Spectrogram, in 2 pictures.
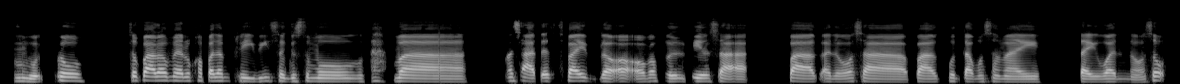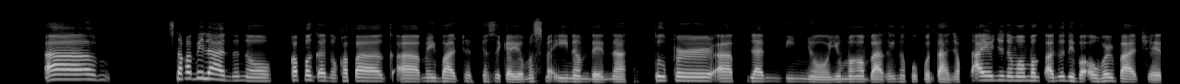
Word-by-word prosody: Umuwi 140 -4 +2 0.2
so 170 -3 +3 0.5
so 190 - +2
parang 185 -1 +5
meron 175 -1 +1
ka 180 - -3
palang 165 -1 +1
cravings 155 +1 -3
na 150 - +1
gusto 150 +1 -4
mong, 145 -1 0
ah, - - -8
ma 150 0 +5 1.0
ma-satisfy 165 +1 +2 0.2
oo, 145 - +5
oo, 135 -1 +3
ma-fulfill 145 -1 -1
sa 120 - +3 0.4
pag-ano 135 -2 +1
mo, - - -1
sa 125 -5 +3
pagpunta 135 0 0
mo 135 - -7
sa 140 -1 -6
may 125 -1 0 0.4
Taiwan, 130 0 +2
'no. 115 0 -5
So, 185 +8 -1 0.6
um, 235 -1 +3 0.5
sa 260 - -1
kabila 260 -6 +2
nun 190 0 -10
'no, 165 -2 -2 0.3
kapag 205 -3 +1
ano 150 -2 -11
kapag, 160 -3 +1
ah, 140 -1 +2
may 155 0 -5
budget 145 -1 -2
kasi 145 0 -9
kayo, 120 0 0
mas 145 +1 -6
mainam 135 -3 -4
din 120 +1 -2
na 120 -1 -1 0.2
super, 175 -2 +1
ah, 145 -1 +3 0.2
planned 150 -1 -2
ninyo 130 -5 -6
yung 125 +2 -5
mga 125 0 -2
bagay 120 +1 +1
na 135 0 -10
pupuntahan 120 -2 -2
n'yo. - - -3
Kasi - - -6
ayaw 195 - +2
n'yo 200 - -5
namang 185 -1 +1
mag-ano, 175 +1 0
'di 175 - +2
ba, 150 - +3
over 155 +2 0
budget, 120 -5 0
145 Hz, 165 wpm, -24 LUFS, 130-170 Hz, 1.0 s, parang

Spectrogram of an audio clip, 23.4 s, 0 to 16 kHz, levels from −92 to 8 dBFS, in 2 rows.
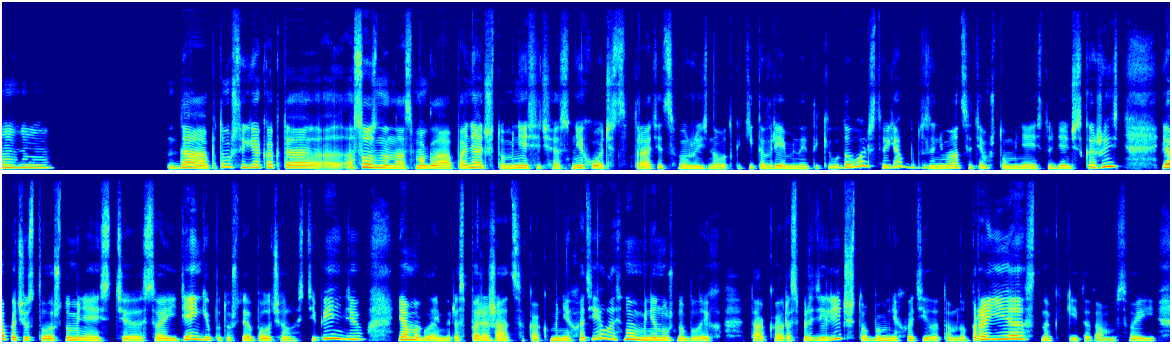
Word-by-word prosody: Мгм. 255 -1 0 1.1
Да, 235 -1 +4
потому 265 +10 -3
что 280 -1 -3
я 275 +1 +1
как-то, 240 -3 +1
а, - - -3
осознанно 235 -9 +4
смогла 215 -3 +2
понять, 225 +6 +2
что 205 - -7
мне 220 +3 +3
сейчас 205 -1 -8
не 225 +3 +2
хочется 220 -4 -2
тратить 190 -2 -3
свою 200 0 -3
жизнь 190 -1 -2
на 185 - -4
вот 180 +1 -7
какие-то 195 -1 -7
временные 185 -2 -1
такие 200 +2 -11
удовольствия. 280 - 0
Я 310 +10 -2
буду 265 -9 -11
заниматься 215 0 -2
тем, 235 +4 -5
что 220 -3 -8
у - - -2
меня 185 0 -4
есть 180 0 -7
студенческая 215 +5 -2
жизнь. 375 +8 +6 0.4
Я 300 +2 +8
почувствовала, 220 -7 0
что 200 +3 -1
у - - +5
меня 210 -5 +3
есть, 185 +1 -6
э, 175 -2 0
свои 195 +1 0
деньги, 275 +4 +3
потому 200 -3 -9
что 195 - -5
я 185 - +2
получала 180 -2 -3
стипендию, 285 - +2 0.3
я 255 0 +6
могла 215 -7 +2
ими 180 - -3
распоряжаться, 195 -1 -1
как 185 0 -9
мне 190 0 -1
хотелось. 310 - -2
Ну, 295 0 +5
мне 220 -3 +4
нужно 200 -3 0
было 175 - -5
их 190 - -5 0.2
так 180 +1 -5
распределить, 215 - -1
чтобы 190 -1 -5
мне 195 -1 -1
хватило 185 -2 -5
там - - -9
на - - -8
проезд, 305 +5 +5
на 195 -3 -4
какие-то 140 - -11
там - - -10
свои, 185 -2 -5
210 Hz, 185 wpm, -23 LUFS, 190-250 Hz, 1.1 s, Я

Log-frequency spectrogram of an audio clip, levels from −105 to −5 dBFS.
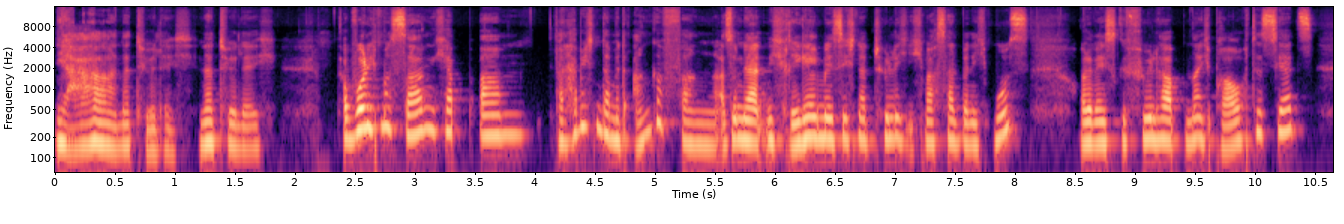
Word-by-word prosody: Ja, 160 -1 +1
natürlich, 135 -4 -8
natürlich. 155 -4 -4 0.5
Obwohl 245 +9 +8
ich 275 0 +2
muss 280 -1 +5
sagen, 225 +4 +4
ich 255 0 -6
habe, 240 0 0 0.2
ähm 215 +1 -1 0.2
wann 175 -1 -3
habe 255 - 0
ich 285 - -6
denn 270 - -2
damit 185 -6 -1
angefangen? 170 - -4
Also, 155 +4 0
na 175 -2 +6
ja, - - -13
nicht 180 -2 -4
regelmäßig 185 +2 +3
natürlich. 185 +1 -3
Ich 185 - -12
mache 170 0 -2
es - - -2
halt, 175 -1 -3
wenn 160 - -1
ich 155 0 -7
muss, 230 +8 +2 0.4
oder 165 0 +3
wenn 170 - +2
ich's 170 +1 -1
Gefühl 185 +1 -1
habe, 180 -1 +2
ne, 190 +2 -1
ich 180 - -7
brauche 160 +4 -1
das 230 +4 +1
jetzt. 255 - 0
180 Hz, 220 wpm, -22 LUFS, 165-215 Hz, 0.5 s, Obwohl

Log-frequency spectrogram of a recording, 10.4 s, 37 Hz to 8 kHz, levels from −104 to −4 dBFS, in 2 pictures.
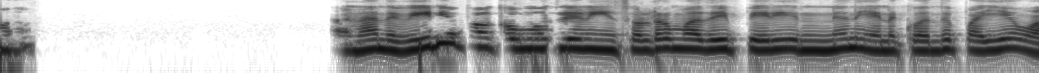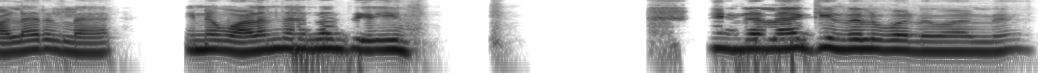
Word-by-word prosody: ஆமா. - - -2 1.7
ஆனா, 190 0 -2
அந்த 210 -2 +2
வீடியோ 295 +9 +4
பார்க்கும்போது 230 -1 0
நீங்க 210 -2 +2
சொல்ற 205 +2 0
மாதிரி 220 0 +2
பெரியனந்து 210 +2 +1
எனக்கு 195 0 -4
வந்து 200 +2 -2
பையன் 205 +1 -1
வளரல. 190 0 -1 0.5
இன்னும் 205 -1 +1
வளர்ந்தா 210 +5 +2
தான் 225 -1 0
தெரியும். 205 -2 +1 1.6
என்னல்லாம் 220 +1 +2
கிண்டல் 225 -3 +3
என்னல 220 -1 +1
பண்ணுவான்னு! 185 -1 -2
210 Hz, 120 wpm, -19 LUFS, 195-225 Hz, 1.7 s, வீடியோ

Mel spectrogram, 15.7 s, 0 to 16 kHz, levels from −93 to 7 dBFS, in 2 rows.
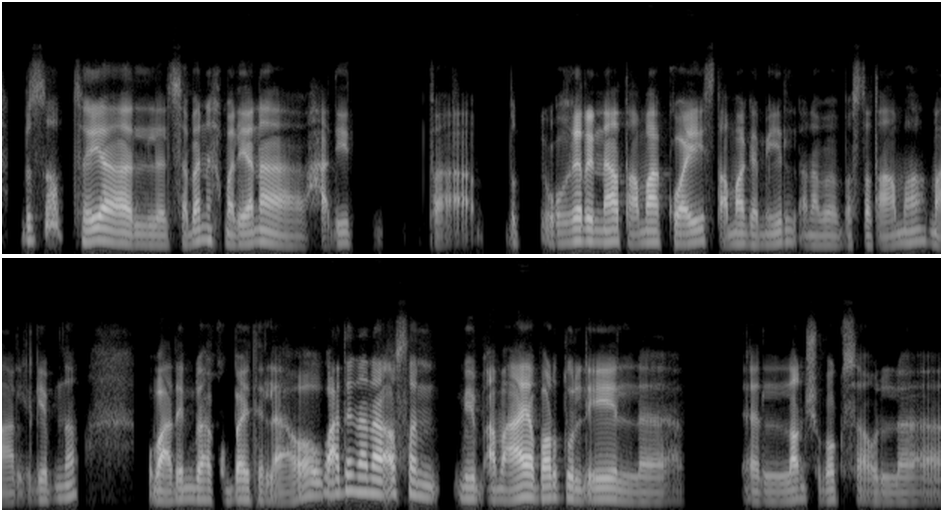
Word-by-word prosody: بالضبط 125 -3 -7
هي 125 -3 +6
ال 100 -1 -4
السبانخ 125 +8 -5
مليانة 105 -3 +1
حديد، 115 +4 -6 0.6
ف - - -8 0.6
بت - - -16 0.2
وغير 130 +4 +4
إنها 125 0 +5
طعمها 115 +2 +3
كويس، 115 +2 +1
طعمها 110 - -1
جميل 105 +4 -9
أنا 95 - -10
ب 95 -1 -11
باستطعمها 115 +13 -7
مع 85 -5 -5
الجبنة، 120 - -9 0.6
وبعدين 110 +5 +1
بقى 110 -1 0
كوباية 105 +2 -2
القهوة 90 +2 -2
وبعدين 185 +6 +1
أنا 175 -3 +6
أصلًا 140 -7 -3
بيبقى 120 -4 -2
معايا 110 +5 +8
برضو 125 0 +1
الإيه، 115 +1 +1
ال 90 -3 -8 0.7
الlunch 95 +4 -4
box 105 - -6
أو - - -7
ال 90 0 -11
110 Hz, 135 wpm, -28 LUFS, 100-125 Hz, 0.7 s, معايا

